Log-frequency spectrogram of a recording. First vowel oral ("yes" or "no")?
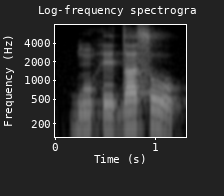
no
